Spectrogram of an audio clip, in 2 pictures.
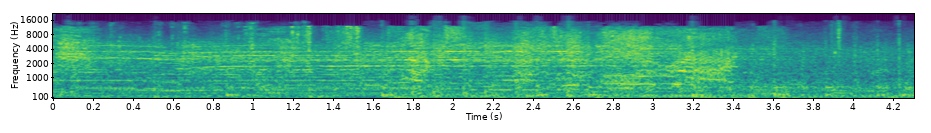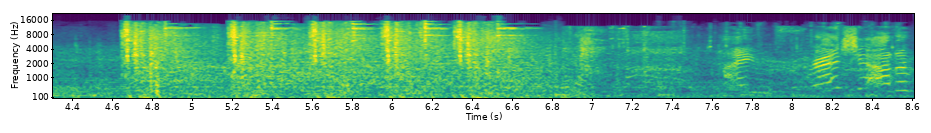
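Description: Rapid bursts of gunfire and impacts from the video game Alan Wake 2, loud and dense, with a sharp surge of shots and crashes midway through and steady game sound beneath throughout.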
